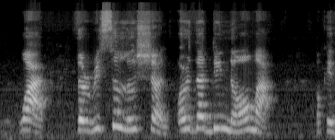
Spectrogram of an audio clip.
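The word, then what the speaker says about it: denouement: the resolution or the dinoma okay this is how you pronounce this word dear wonders di noma not denounment or denoment okay so this actually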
